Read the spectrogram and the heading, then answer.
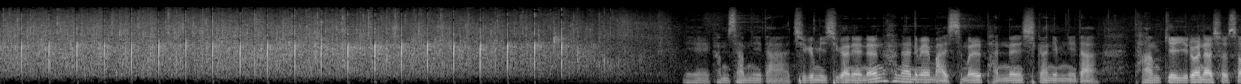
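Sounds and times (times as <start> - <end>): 
audience applause: 0.0 - 6.6
speech: 6.8 - 12.4.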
